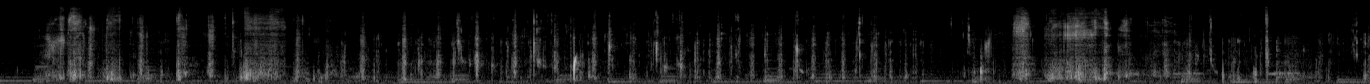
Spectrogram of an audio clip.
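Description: Close-miked chewing and crunching of fried skewer food: first a tender fried scallion, then a battered fried pineapple ring. A steady run of small crisp crunches, with a few louder bites about a second in, at two and a half seconds, and around ten seconds.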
